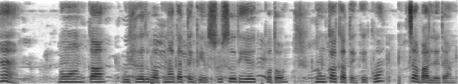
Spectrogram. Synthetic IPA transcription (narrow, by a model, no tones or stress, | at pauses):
hɛ̃ | nɔwaŋkaujhəɾbabnakat̪ɛʔ̚ɡɛsusəɾijəkɔd̪ɔnɔŋkakat̪ɛʔ̚ɡɛkɔ̃t͡ʃabalɛd̪a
